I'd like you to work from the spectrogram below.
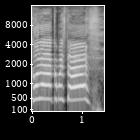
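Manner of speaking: self-mocking, very high-pitched greeting; overeager greeting. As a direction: sing out a mock-cheery Spanish hello. Retelling own overeager Spanish greeting.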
